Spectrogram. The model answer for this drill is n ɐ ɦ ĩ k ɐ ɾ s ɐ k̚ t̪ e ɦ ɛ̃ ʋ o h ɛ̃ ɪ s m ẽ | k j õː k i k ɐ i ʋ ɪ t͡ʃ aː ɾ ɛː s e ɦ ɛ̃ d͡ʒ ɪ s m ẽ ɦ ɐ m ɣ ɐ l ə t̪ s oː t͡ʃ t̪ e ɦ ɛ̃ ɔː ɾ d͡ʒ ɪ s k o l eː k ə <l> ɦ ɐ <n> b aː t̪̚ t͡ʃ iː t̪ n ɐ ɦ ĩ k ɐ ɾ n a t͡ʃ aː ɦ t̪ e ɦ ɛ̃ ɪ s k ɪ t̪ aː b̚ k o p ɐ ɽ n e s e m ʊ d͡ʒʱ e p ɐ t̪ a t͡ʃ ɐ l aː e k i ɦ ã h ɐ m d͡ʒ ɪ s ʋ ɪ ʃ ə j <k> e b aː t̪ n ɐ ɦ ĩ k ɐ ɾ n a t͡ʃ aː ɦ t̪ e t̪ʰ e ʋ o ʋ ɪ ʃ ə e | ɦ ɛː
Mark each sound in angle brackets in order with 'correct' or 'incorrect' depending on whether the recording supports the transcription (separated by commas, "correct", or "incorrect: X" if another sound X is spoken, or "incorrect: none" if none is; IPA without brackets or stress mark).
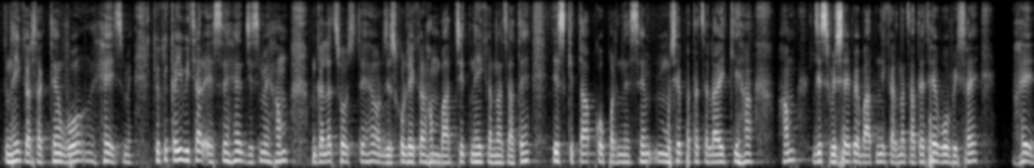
incorrect: ɾ, incorrect: m, incorrect: p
